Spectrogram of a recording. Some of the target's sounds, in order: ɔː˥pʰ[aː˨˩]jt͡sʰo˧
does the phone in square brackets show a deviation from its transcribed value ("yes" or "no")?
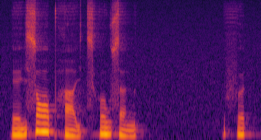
no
